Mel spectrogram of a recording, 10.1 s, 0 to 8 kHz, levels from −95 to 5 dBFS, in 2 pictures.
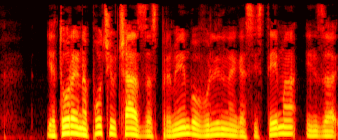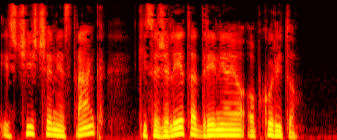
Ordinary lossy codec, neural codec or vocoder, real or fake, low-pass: MP3, 32 kbps; none; real; 7.2 kHz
